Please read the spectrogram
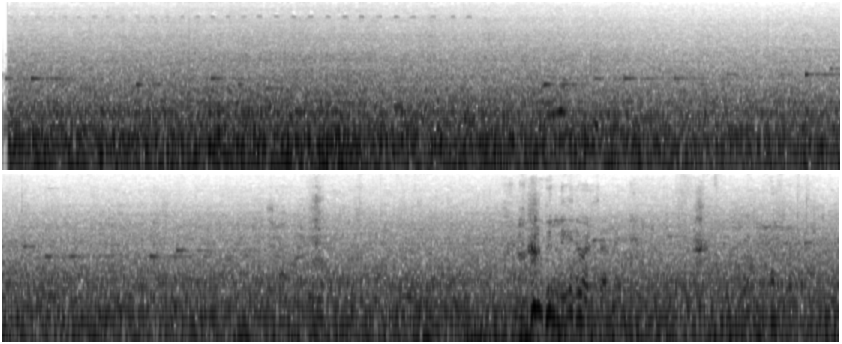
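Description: A car moving along a road, heard from inside: steady road and wind noise with a low rumble, and a few brief sharper sounds near the end.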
